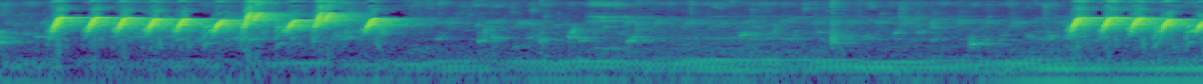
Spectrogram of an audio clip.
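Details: Asian fairy-bluebird singing a quick string of bright, upward-slurred whistles, about eight in a row, then a quiet stretch of faint chirps before another burst of similar rising notes starts near the end.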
